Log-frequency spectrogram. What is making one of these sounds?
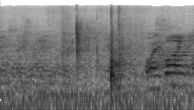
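Longswords clash together.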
